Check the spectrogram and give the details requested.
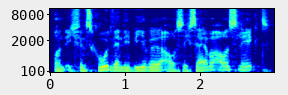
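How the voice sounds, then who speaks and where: Young male preacher, loose informal sermon, hesitant delivery, mellow and a bit husky. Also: on the high side, fairly even intonation, normal speed. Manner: hesitant, many fillers and restarts.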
